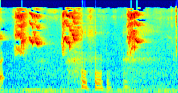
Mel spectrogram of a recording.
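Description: Birds calling: short, high chirps repeat about every half second to a second, with a short falling call lower in pitch about a second in.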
